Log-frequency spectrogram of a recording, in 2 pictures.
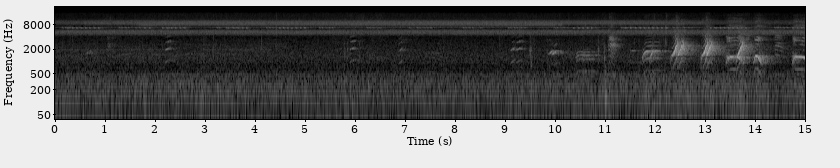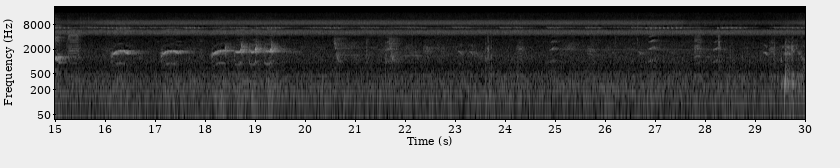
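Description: Red bird-of-paradise calling: a run of loud, harsh, repeated calls, many falling in pitch, starting about ten seconds in and lasting about ten seconds, over a steady high insect drone.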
